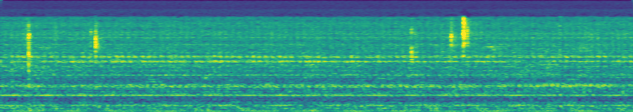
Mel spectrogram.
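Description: Faint steady room hum with a constant tone, broken by a few faint light ticks.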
